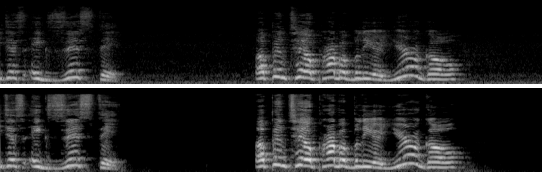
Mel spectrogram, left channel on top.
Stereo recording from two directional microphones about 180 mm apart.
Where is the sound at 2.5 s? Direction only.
20° right (ahead or behind).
